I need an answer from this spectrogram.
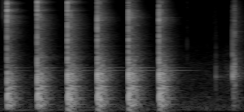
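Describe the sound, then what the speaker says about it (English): Hand hammer striking a rivet tool to punch holes through an in-the-hoop embroidered rivet pouch: six sharp, evenly spaced blows close by, then a couple of lighter taps, with no talking. "and then you're just going to hammer"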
